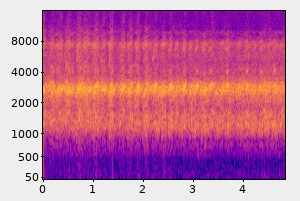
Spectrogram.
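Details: Frogs in a summer-night chorus in Hongcheon, Gangwon Province, South Korea: many callers overlapping in a dense, steady wall of rapid croaking trills, bright and high-pitched, with a fast, slightly pulsing beat and no other sounds.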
